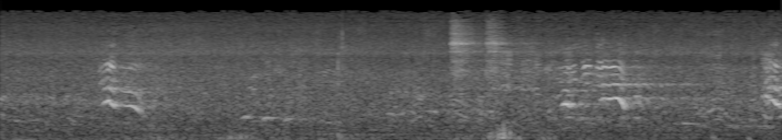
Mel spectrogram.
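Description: Children shout across an outdoor football pitch.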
